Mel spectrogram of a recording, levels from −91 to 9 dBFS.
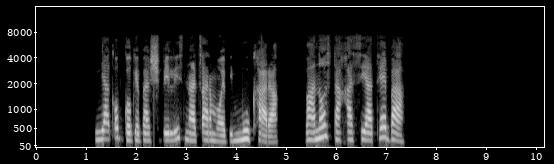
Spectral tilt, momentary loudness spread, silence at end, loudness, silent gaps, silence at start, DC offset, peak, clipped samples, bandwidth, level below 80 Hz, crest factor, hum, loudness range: -7 dB/octave; 6 LU; 2.8 s; -16 LUFS; 4.87-5.38 s; 1.2 s; under 0.1%; -2 dBFS; under 0.1%; 7.4 kHz; -62 dBFS; 16 dB; none; 4 LU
